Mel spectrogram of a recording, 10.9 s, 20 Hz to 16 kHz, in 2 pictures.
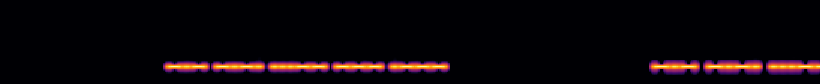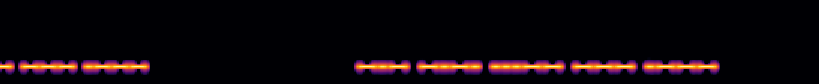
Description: Morse code, heard as a keyed tone, about 38 wpm, 700 Hz. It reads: KC3OJ KC3OJ KC3OJ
